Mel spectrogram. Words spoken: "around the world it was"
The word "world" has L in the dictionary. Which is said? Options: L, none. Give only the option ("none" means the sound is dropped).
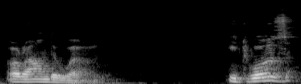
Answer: L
